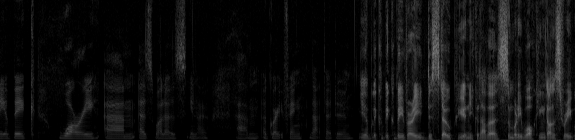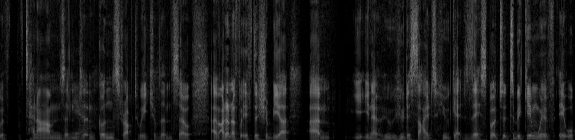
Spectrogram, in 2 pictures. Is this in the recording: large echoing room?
no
